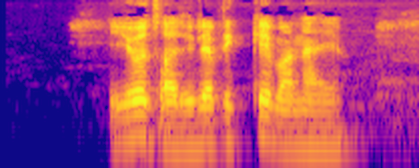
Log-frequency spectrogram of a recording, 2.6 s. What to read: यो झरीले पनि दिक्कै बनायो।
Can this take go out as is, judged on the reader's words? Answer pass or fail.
fail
